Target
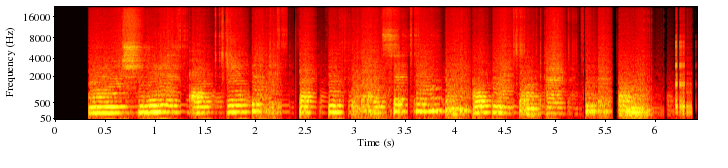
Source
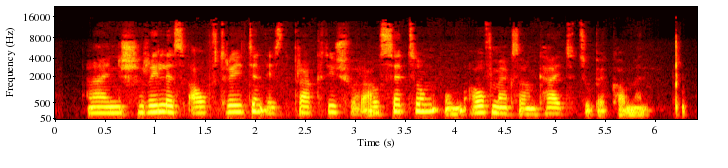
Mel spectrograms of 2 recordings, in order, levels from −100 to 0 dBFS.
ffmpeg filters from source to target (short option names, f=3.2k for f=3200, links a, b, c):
-filter_complex "[0:a]aecho=1:1:5.2:0.74,acompressor=threshold=-23dB:ratio=5,aeval=exprs='val(0)*gte(abs(val(0)),0.0501)':c=same,acrossover=split=1300[a][b];[a]aeval=exprs='val(0)*(1-0.5/2+0.5/2*cos(2*PI*2.1*n/s))':c=same[c];[b]aeval=exprs='val(0)*(1-0.5/2-0.5/2*cos(2*PI*2.1*n/s))':c=same[d];[c][d]amix=inputs=2:normalize=0,asplit=2[e][f];[f]aecho=0:1:40|56|76|198|483:0.631|0.473|0.473|0.141|0.112[g];[e][g]amix=inputs=2:normalize=0,volume=2dB"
